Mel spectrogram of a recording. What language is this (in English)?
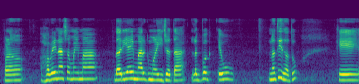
Gujarati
